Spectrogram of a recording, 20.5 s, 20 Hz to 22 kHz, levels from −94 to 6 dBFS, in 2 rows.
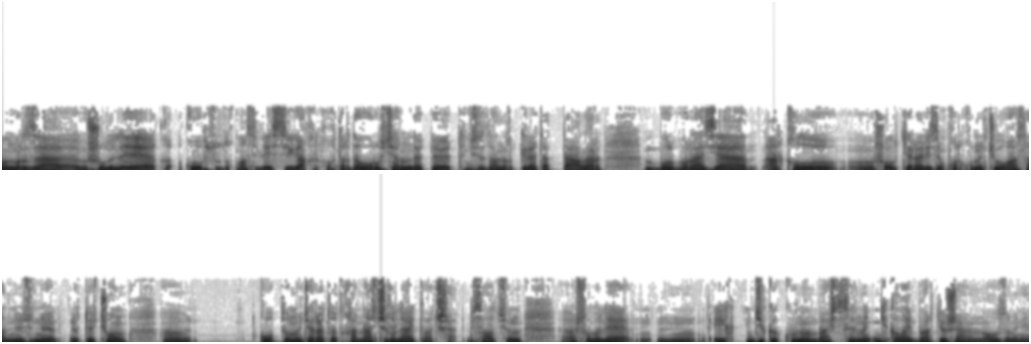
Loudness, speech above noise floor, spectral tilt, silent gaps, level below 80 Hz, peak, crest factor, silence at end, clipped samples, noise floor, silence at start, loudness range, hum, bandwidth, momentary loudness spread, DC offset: -13 LUFS; 33 dB; -6 dB/octave; none; -34 dBFS; 0 dBFS; 12 dB; 0 s; under 0.1%; -45 dBFS; 0 s; 2 LU; none; 8.8 kHz; 8 LU; under 0.1%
